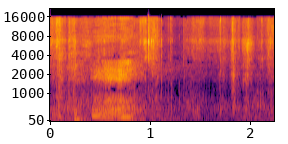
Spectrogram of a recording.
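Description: Paper coin-roll wrapper for half dollars crinkling and tearing as it is unwrapped by hand, in a burst about half a second in, followed by a few light clicks.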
